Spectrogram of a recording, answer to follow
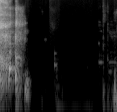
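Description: A person's short, harsh cough in a few quick bursts, lasting about half a second, at the very start.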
